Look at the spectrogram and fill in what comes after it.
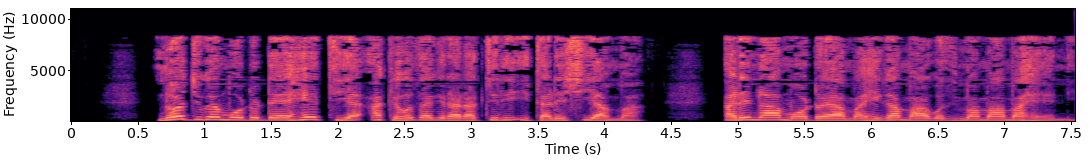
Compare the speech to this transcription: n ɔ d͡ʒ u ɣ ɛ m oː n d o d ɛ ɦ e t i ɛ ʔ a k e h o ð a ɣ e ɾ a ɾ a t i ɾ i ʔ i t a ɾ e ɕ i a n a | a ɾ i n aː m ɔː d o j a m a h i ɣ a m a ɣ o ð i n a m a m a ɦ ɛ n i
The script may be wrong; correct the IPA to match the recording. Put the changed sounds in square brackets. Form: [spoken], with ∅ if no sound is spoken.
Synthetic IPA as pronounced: n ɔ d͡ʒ u ɣ ɛ m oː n d o d ɛ ɦ e t i ɛ ʔ a k e h o ð a ɣ e ɾ a ɾ a t i ɾ i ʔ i t a ɾ e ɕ i a [m] a | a ɾ [e] n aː m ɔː d [ɔ] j a m a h i ɣ a m a ɣ o ð i [m] a m a m a ɦ ɛ n i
